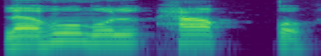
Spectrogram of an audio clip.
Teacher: ہا، میم کو لام کے ساتھ ملانا ہے، ہا کو قاف کے ساتھ ملانا ہے، نقطوں والا قاف ہے، موٹا کرنا ہے، قاف کے اوپر تشدید ہے تو قاف کو دبانا ہے، سختی کرنی ہے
